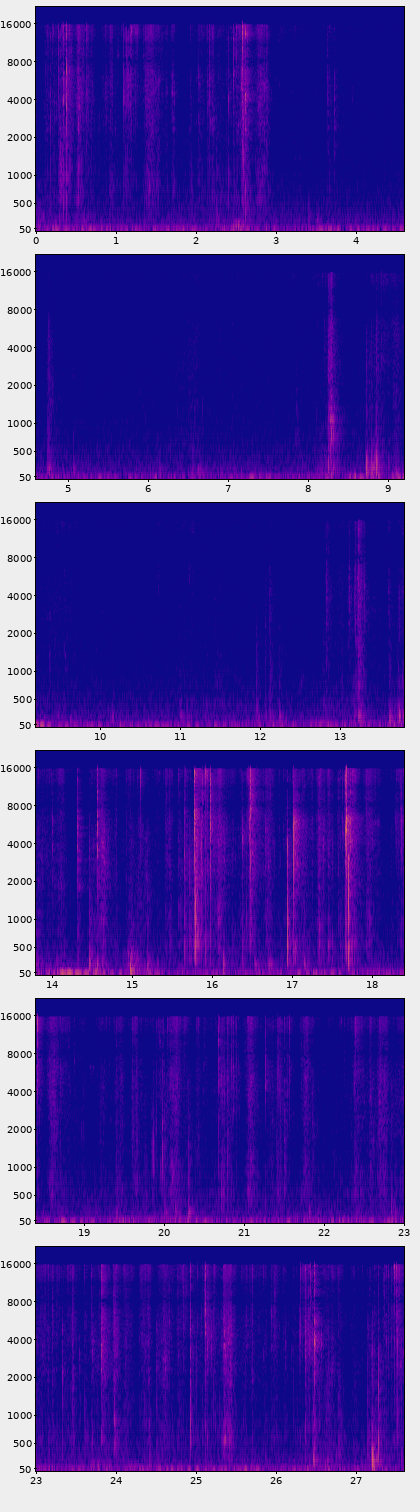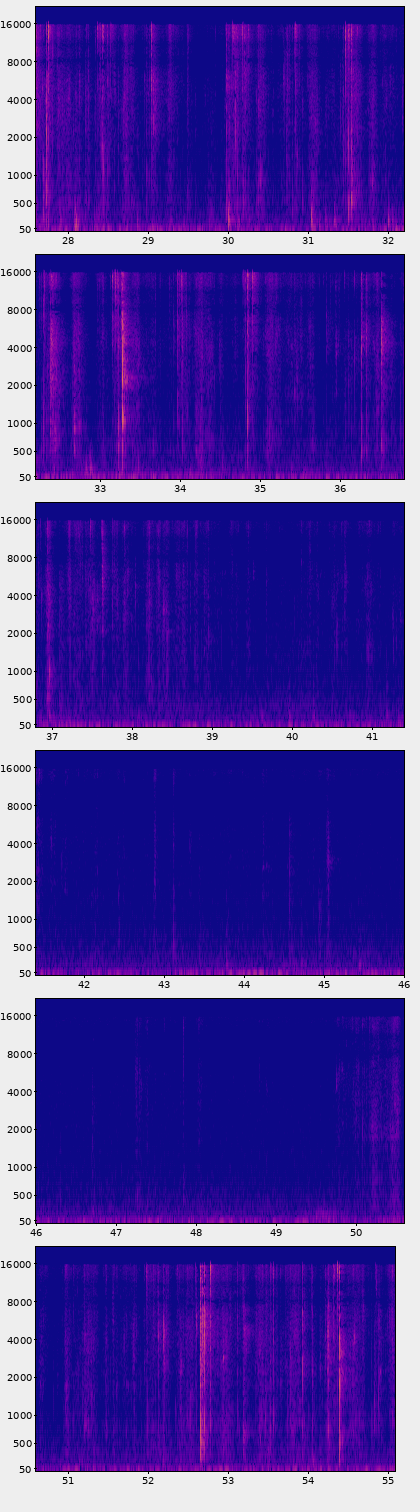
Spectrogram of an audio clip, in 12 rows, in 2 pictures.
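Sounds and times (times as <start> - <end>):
slime popping and crackling: 0.0 - 3.0, 13.9 - 39.6, 49.8 - 55.0.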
